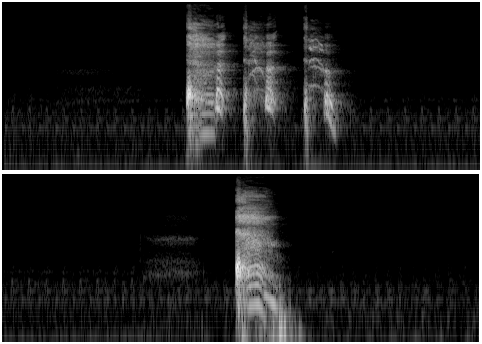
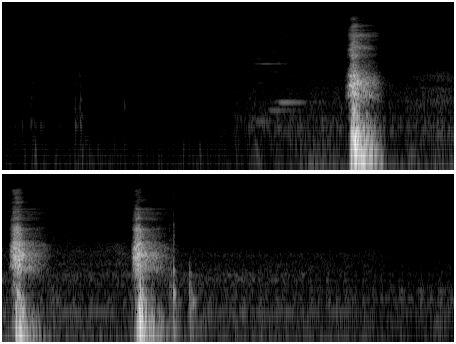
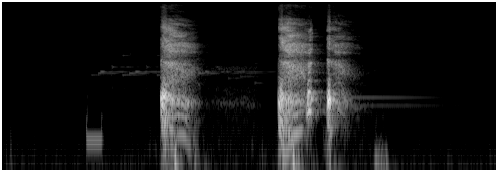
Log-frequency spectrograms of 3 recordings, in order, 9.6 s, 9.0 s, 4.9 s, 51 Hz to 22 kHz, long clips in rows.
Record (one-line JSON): {"three_cough_length": "9.6 s", "three_cough_amplitude": 26375, "three_cough_signal_mean_std_ratio": 0.26, "exhalation_length": "9.0 s", "exhalation_amplitude": 15215, "exhalation_signal_mean_std_ratio": 0.23, "cough_length": "4.9 s", "cough_amplitude": 18910, "cough_signal_mean_std_ratio": 0.31, "survey_phase": "beta (2021-08-13 to 2022-03-07)", "age": "65+", "gender": "Female", "wearing_mask": "No", "symptom_cough_any": true, "symptom_runny_or_blocked_nose": true, "symptom_change_to_sense_of_smell_or_taste": true, "symptom_loss_of_taste": true, "symptom_onset": "3 days", "smoker_status": "Never smoked", "respiratory_condition_asthma": false, "respiratory_condition_other": false, "recruitment_source": "Test and Trace", "submission_delay": "2 days", "covid_test_result": "Positive", "covid_test_method": "RT-qPCR", "covid_ct_value": 15.4, "covid_ct_gene": "ORF1ab gene", "covid_ct_mean": 15.7, "covid_viral_load": "7200000 copies/ml", "covid_viral_load_category": "High viral load (>1M copies/ml)"}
